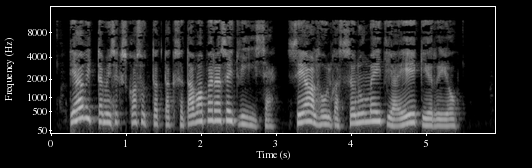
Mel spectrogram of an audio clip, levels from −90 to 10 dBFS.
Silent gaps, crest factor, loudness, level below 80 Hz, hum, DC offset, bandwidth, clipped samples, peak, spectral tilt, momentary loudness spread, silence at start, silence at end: none; 18 dB; -25 LUFS; -72 dBFS; none; under 0.1%; 11.5 kHz; under 0.1%; -8 dBFS; -4 dB/octave; 10 LU; 0.25 s; 0.5 s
